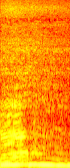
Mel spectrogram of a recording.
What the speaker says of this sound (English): So this is how the exhaust note of the new N line is.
